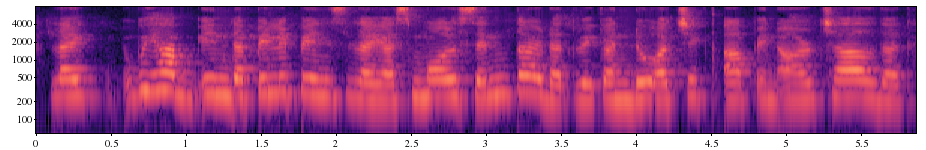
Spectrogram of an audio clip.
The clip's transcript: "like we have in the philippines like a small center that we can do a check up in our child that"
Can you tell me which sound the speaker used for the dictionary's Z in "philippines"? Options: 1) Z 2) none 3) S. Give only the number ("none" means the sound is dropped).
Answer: 3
